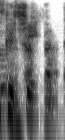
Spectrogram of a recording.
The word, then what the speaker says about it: Fukushima: Fukushima, thank you. I was doing one syllable twice and leaving the other one out.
